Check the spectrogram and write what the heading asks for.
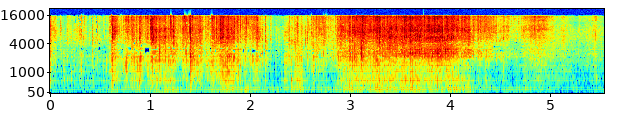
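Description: Plastic shrink-wrap being torn and peeled off a DVD case, crinkling, with a sharp snap about half a second in and the loudest crinkling about three to four seconds in.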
